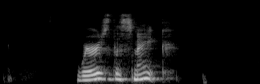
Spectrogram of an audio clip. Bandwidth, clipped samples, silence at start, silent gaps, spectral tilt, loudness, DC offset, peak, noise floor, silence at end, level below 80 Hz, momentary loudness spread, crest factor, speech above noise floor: 11.5 kHz; under 0.1%; 0.75 s; none; -5 dB/octave; -21 LUFS; under 0.1%; -4 dBFS; -79 dBFS; 0.9 s; -70 dBFS; 22 LU; 20 dB; 59 dB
